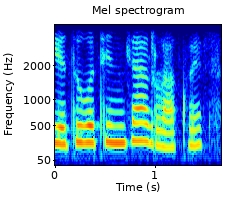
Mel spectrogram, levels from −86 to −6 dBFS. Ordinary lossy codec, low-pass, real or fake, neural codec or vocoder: none; 3.6 kHz; fake; vocoder, 44.1 kHz, 80 mel bands, Vocos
